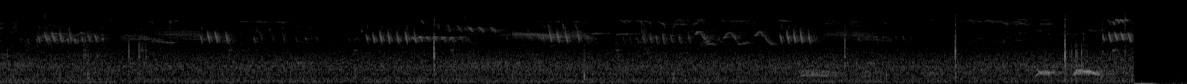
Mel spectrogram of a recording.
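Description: Small songbirds chirping and twittering, with short trilled phrases repeated every second or so, and a couple of lower calls near the end. The sound cuts off suddenly just before the end.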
